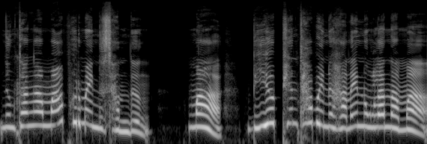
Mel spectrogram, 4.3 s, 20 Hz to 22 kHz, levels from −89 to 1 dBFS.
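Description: Nothing technical stands out in this short bit of speech; there's no fault to point to anywhere along it.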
